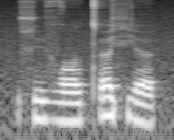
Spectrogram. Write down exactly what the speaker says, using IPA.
x y v ɔ l tʼ œ fʲ œ

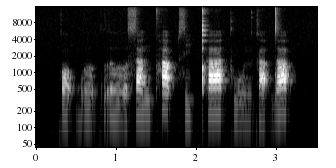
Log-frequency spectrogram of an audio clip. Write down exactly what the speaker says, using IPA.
k ɔ˨˩ ʔ b ɤː˨˩ k̚ r ɤː˨˩ s a˧ n pʰ a˥˩ p̚ s i˨˩ t̚ pʰ aː˦˥ t̚ k w u˩˦ n k a˨˩ ʔ d a˥˩ p̚

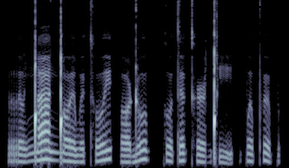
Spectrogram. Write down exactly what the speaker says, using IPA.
r ɤ ŋ͡ǃ a ŋ͡ǃ ɔ ə̯ w ɵ tʰ o ɪ̯ | ɔ ɖ o kː o t ə kʰ ə˞ ǃʼ i | p ɤ pʰ ɵ p

